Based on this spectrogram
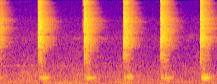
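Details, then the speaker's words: RO water purifier solenoid valve wired straight to the AC-to-DC adaptor for testing: five crisp, sharp clicks about half a second apart in a quiet room; the clicking shows the adaptor works, silence would mean a faulty adaptor. "இந்த sound கேட்கலன்னா adapter work ஆகல அப்படின்றது அர்த்தம். Sound கேட்டுச்சுனாக்கா அந்த tip டிப்னு sound வந்துச்சுன்னா அது வந்து பார்த்தீங்கன்னாக்கா அடாப்டர் ஒர்க் ஆகுது."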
